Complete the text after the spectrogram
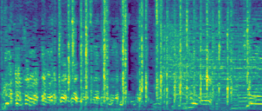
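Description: Hands clap rapidly.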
